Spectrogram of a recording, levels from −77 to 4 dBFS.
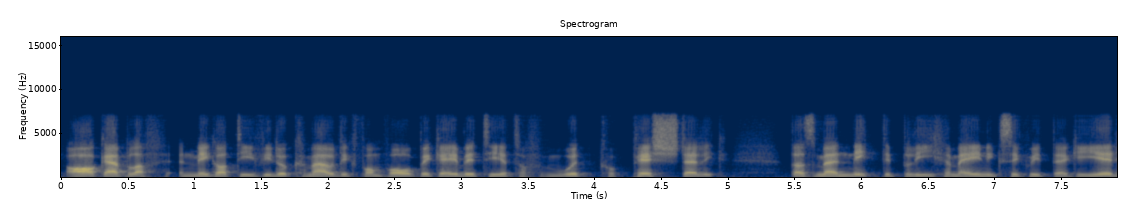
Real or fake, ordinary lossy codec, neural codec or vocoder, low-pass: fake; none; codec, 16 kHz, 0.2 kbps, FocalCodec; 7.2 kHz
